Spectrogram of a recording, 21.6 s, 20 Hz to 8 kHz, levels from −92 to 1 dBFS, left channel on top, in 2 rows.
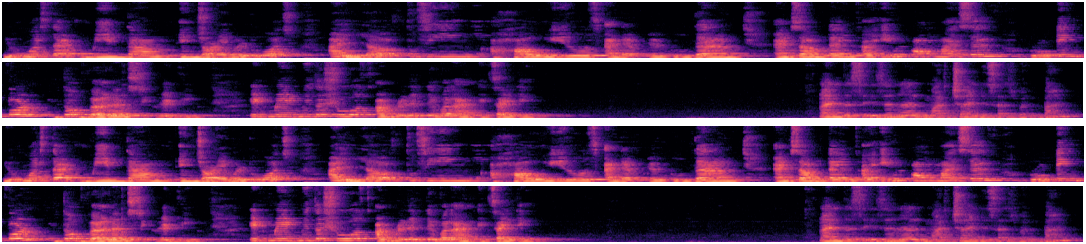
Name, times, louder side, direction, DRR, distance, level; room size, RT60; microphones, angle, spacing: voice 1, 0.0-2.9 3.3-9.9 10.3-12.8 13.3-16.1, right 1 dB, 50° right, 2 dB, 0.8 m, -23 dB
voice 2, 19.0-21.5, equal, 30° left, -2 dB, 1.0 m, -29 dB
4.2 x 3.9 x 2.3 m, 0.77 s
head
